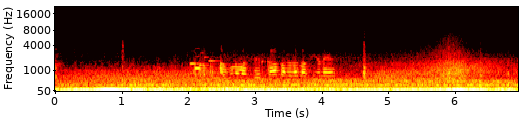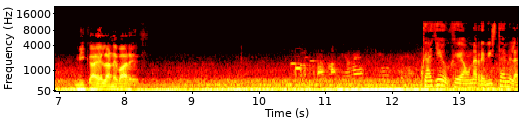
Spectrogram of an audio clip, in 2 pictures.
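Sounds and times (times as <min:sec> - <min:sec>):
taxi engine and road noise on a highway: 0:00.0 - 0:13.8
speech: 0:07.5 - 0:08.4, 0:12.5 - 0:13.8.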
